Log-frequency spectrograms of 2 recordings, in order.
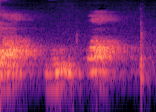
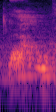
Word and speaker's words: Yahuwah: So the way they will pronounce it is Yahuwah. And the Cherokee Indians still say Yahuwah.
